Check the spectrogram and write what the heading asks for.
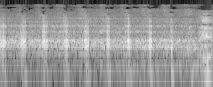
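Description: A man's drawn-out, theatrical evil laugh, a quick run of repeated 'ha' pulses about four or five a second, over the song's backing.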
